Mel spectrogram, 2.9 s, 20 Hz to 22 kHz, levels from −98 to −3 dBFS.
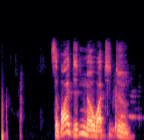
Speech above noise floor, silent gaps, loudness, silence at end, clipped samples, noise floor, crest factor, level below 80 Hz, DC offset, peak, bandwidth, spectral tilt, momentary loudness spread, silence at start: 62 dB; none; -17 LUFS; 0.25 s; under 0.1%; -78 dBFS; 16 dB; -46 dBFS; under 0.1%; -2 dBFS; 7.8 kHz; -6.5 dB/octave; 11 LU; 0.05 s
